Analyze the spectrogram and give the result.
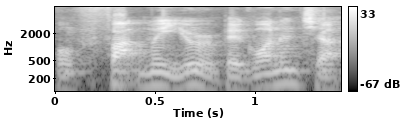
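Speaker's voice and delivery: teasing, mocking, ribbing tone. Voicing Copper Dan mocking a big party member: voicing Copper Dan mocking. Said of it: "they all kinda laugh and they're cackling".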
